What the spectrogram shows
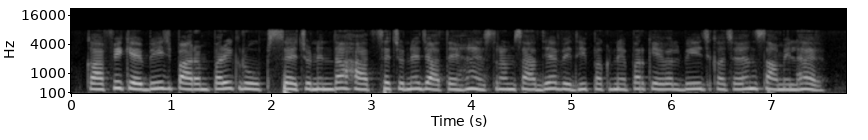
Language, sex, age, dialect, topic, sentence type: Hindi, female, 18-24, Hindustani Malvi Khadi Boli, agriculture, statement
